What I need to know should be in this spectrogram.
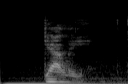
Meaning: A long, slender ship propelled primarily by oars, whether having masts and sails or not; usually a rowed warship used in the Mediterranean from the 16th century until the modern era
- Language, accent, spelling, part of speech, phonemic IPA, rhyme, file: English, UK, galley, noun, /ˈɡæli/, -æli, En-uk-galley.ogg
